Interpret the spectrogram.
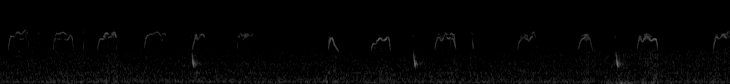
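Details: Baby mallard ducks near a microphone by the corn, peeping loudly and clearly: high arched whistled peeps repeated about twice a second, with occasional lower short notes between them.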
